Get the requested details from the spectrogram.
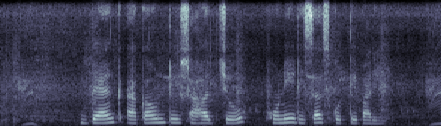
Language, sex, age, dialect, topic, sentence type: Bengali, female, 18-24, Northern/Varendri, banking, statement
